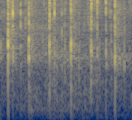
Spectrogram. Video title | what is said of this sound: Craft Dies by Sue Wilson -- Tutorial Video; Mother of Pearl Frosted Ornament | you can hear the mixing ball in there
